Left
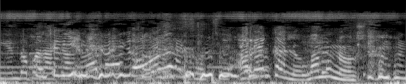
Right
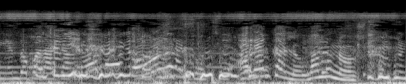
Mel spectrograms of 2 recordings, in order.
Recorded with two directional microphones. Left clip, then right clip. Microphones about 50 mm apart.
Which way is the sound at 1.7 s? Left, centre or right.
Left.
